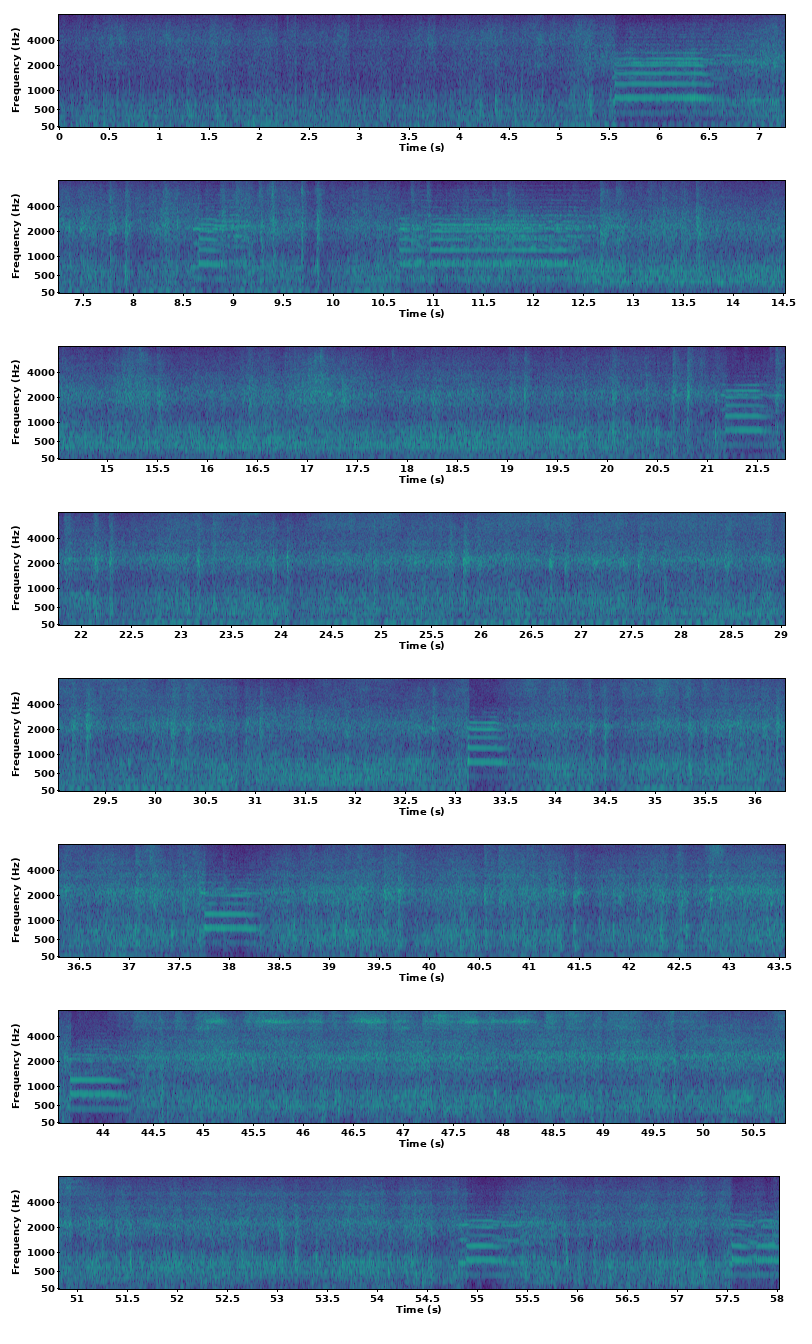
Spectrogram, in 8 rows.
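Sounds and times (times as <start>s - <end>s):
diesel locomotive drone: 0.0s - 58.0s
train wheels on rails: 0.0s - 58.0s
train horn toots: 5.4s - 7.5s, 8.6s - 9.4s, 10.6s - 12.6s, 21.1s - 22.0s, 33.0s - 33.8s, 37.7s - 38.5s, 43.6s - 46.0s, 54.8s - 55.7s, 57.5s - 58.0s.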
